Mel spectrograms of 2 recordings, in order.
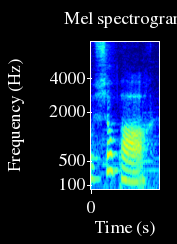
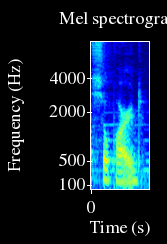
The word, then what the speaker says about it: Chopard: once again the ar kind of light and airy so chopa and not chopard now we have mont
